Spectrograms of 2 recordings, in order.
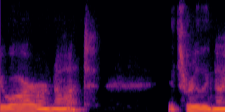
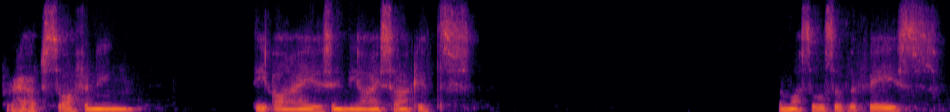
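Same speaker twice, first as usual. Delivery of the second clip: calm, even voice with long pauses; unhurried, settled meditation leader's delivery; guided meditation. Acted. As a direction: guide them gently through the body, leaving space between phrases.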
